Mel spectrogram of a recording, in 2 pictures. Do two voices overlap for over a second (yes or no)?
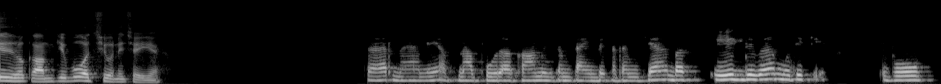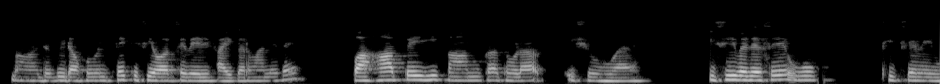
no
